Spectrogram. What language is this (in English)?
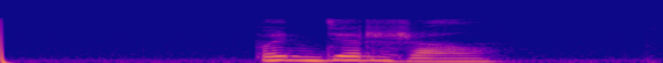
Russian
